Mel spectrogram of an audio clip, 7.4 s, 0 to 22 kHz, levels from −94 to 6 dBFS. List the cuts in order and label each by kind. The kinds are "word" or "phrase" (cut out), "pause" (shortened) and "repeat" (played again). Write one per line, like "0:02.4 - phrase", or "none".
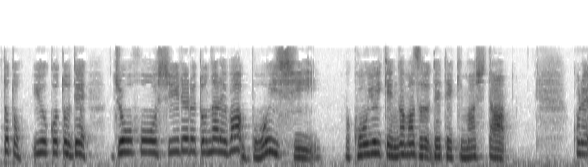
none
